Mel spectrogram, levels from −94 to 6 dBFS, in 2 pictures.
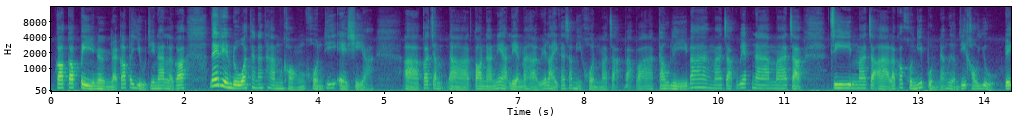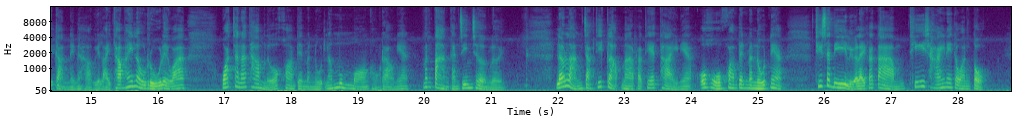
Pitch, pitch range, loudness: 130 Hz, 110-150 Hz, -21 LUFS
